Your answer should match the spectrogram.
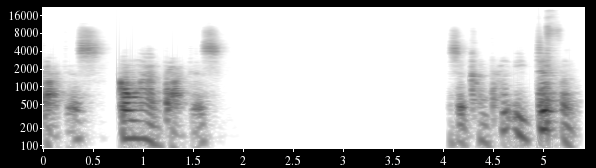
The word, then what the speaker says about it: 公案: Gong'an, Chinese, Japanese is kōan. Huatou is Chinese, Japanese is Huatou.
